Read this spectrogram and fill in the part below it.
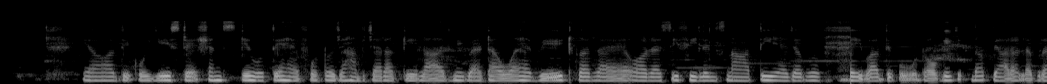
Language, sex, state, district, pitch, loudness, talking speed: Hindi, female, Uttar Pradesh, Etah, 175 Hz, -31 LUFS, 205 wpm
